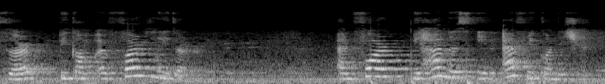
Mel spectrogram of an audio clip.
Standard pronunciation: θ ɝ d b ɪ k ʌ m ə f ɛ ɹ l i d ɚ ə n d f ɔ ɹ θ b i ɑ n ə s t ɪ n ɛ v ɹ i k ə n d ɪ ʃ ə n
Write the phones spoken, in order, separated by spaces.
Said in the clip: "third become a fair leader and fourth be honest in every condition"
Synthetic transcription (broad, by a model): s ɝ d b ɪ k ʌ m ə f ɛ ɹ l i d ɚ ə n d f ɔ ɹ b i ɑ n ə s ɪ n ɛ f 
